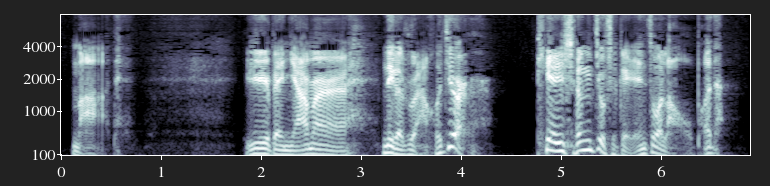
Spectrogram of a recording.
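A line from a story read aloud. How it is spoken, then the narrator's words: Laughing. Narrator (Chinese): 关山林……笑着对一旁的三五九旅副旅长谭之林说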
